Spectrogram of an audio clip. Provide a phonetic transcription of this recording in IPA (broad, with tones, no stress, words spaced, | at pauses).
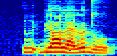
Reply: βḭ˦ bʲɑː˦læ˧ lʊ˦du˨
